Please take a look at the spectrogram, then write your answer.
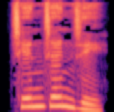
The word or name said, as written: ಚೆಂಜಂಜೆ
